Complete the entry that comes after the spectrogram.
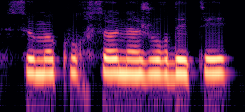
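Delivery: usual speaking voice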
